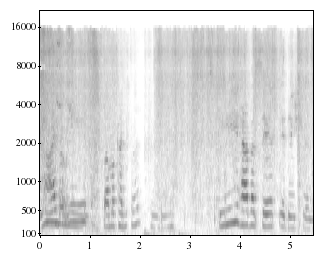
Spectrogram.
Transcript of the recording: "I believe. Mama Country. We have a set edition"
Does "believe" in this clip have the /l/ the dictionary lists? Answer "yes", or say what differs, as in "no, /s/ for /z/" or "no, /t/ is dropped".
no, /l/ is dropped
